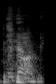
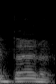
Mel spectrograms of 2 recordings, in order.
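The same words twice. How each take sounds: First: Bernard is pronounced the American way. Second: Bernard is pronounced the Australian way. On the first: "kind of sounds cool as well" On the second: "With the way Aussies would say it"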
